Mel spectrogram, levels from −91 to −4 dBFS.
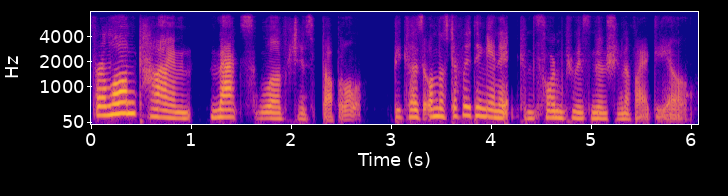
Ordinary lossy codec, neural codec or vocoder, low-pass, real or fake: Opus, 32 kbps; codec, 16 kHz in and 24 kHz out, 0.6 kbps, FireRedTTS-2 codec; 7.2 kHz; fake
